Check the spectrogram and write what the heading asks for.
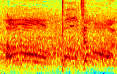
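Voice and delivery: excited commentator call. Real, not acted. Live wrestling play-by-play call.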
